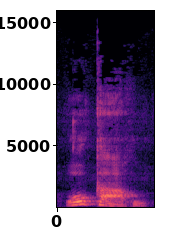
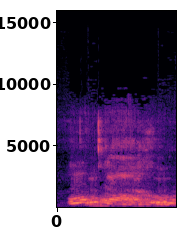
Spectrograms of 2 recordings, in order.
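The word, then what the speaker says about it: o carro: 자, 여러분들 저 까후 저 카 C A R R O 더블 R이죠. 그럴 때 무슨 현상이 생긴다 그랬죠? R이 앞에 가는 것처럼 흐 발음이 납니다. 그래서 오카후. 오카후.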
